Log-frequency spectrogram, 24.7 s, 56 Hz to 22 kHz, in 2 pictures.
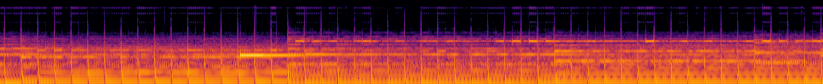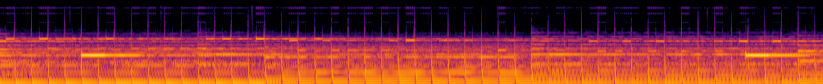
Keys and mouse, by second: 1.3 right click, 1.5 w, 1.8 w, 2.1 a, 2.2 z, 2.4 click, 3.2 right click, 3.6 click, 4.6 click, 4.6 a, 5.8 click, 6.2 right click, 6.7 x, 6.9-8.3 drag, 8.3 right click, 8.7 click, 9.0 right click, 9.3 f, 9.3 a, 9.4 click, 11.4 click, 11.5-13.5 right drag, 12.4 f, 13.0 f, 13.1 a, 13.5 click, 14.2 right click, 14.7 click, 15.2-16.5 right drag, 16.1 click, 16.4 shift+q, 16.7 right click, 17.6-18.7 drag, 18.7 right click, 18.7 shift+q, 18.8 a, 19.0 right click, 19.2 ctrl+l, 19.5 ctrl+n, 19.7 a, 19.8 click, 21.1 click, 21.3 KP_3, 22.8 click, 23.0 click, 24.2 click.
